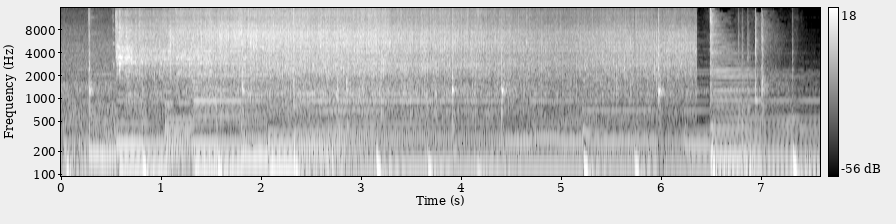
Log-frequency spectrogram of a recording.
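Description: Onion paste sizzling as it hits hot oil in a wok, starting about half a second in and cutting off suddenly near the end. Guitar music plays underneath.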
